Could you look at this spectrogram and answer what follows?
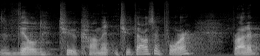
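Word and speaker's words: Wild 2: of the build to it's spelled wild too but it's a German so it's veiled to comet in 2004 brought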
